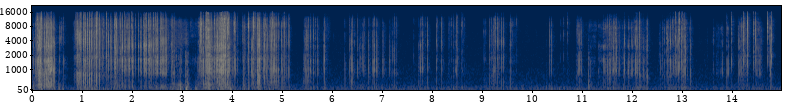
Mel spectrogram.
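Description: Long natural nails scratch across the tips of the dense, short plastic pin bristles on the rubbery pad of a black rectangular pet brush. The sound is a bright, crunchy, crackling scrape in irregular bursts, starting with longer loud strokes and breaking into quicker, softer scratches with short silences between them.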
